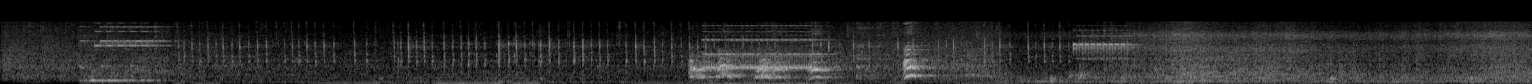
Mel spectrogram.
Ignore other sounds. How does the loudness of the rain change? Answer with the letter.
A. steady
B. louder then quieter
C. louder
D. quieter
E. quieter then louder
E.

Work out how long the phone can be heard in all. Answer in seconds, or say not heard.
3 s.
